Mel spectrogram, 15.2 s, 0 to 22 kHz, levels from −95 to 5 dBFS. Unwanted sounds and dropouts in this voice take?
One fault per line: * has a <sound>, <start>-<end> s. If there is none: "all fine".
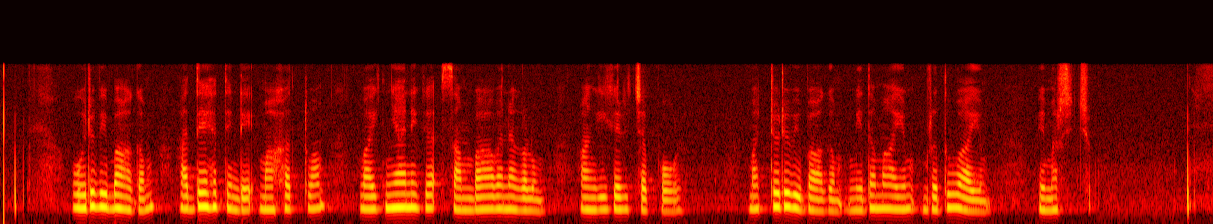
all fine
